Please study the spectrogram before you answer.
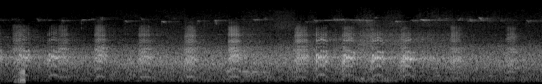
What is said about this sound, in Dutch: Een ijzig windje en dan zitten hier zo raven boven te cirkelen. En dan, ja, hier komt niemand buiten dan de militairen die er eh, in de verte aan het schieten zijn. Ja, en dan, dan hoort je zo dat, die raw, raw, hoort hier door de bossen galmen.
